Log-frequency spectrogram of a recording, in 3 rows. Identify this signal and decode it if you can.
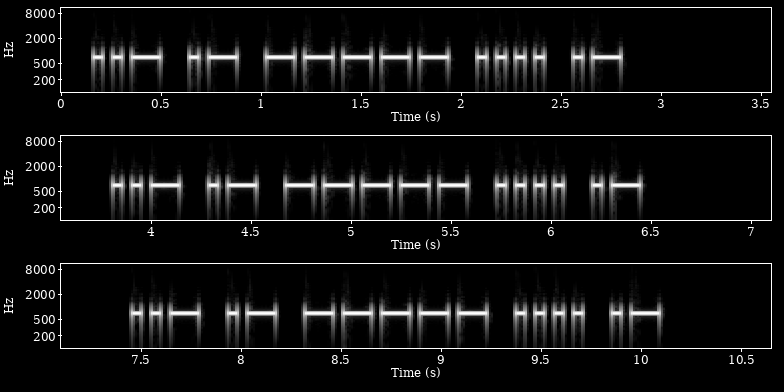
Morse code, heard as a keyed tone, about 25 wpm, 700 Hz. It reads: UA0HA UA0HA UA0HA
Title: DXCC-100 Call Signs - 5 Characters - Repeated 3x - 25wpm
